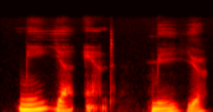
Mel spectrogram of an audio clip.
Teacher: When the first word ends in a wide lip sound, like E, A, or I, your mouth is in a smile shape. This shape naturally creates a Y sound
